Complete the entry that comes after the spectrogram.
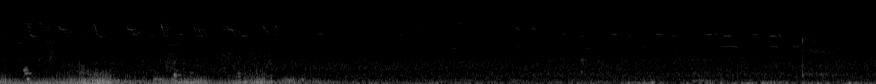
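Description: Small songbirds chirping and trilling in many short calls, with a low rumbling noise under them for the first three seconds that then fades.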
